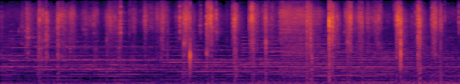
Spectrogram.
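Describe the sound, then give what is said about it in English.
A deck of cards is shuffled and drawn: rapid, soft riffling with crisp little taps runs steadily throughout. “So I'm gonna pull a couple other cards here.”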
